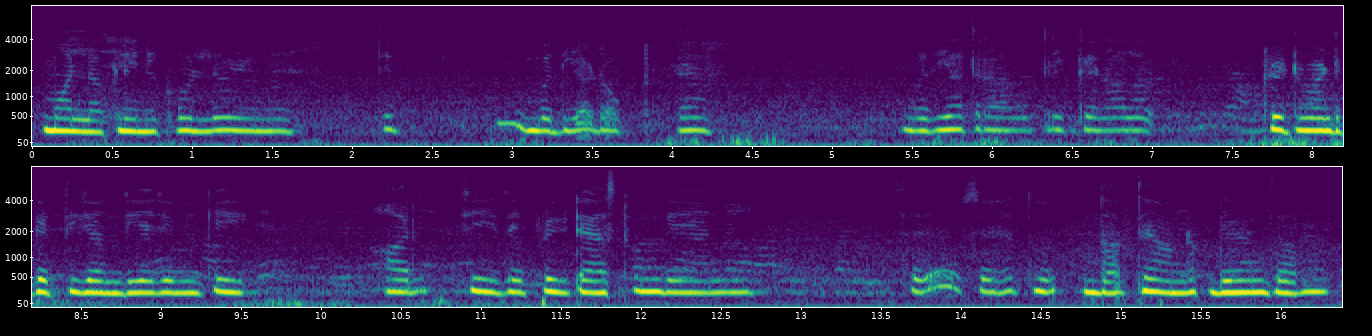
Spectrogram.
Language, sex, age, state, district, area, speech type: Punjabi, female, 45-60, Punjab, Gurdaspur, urban, spontaneous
